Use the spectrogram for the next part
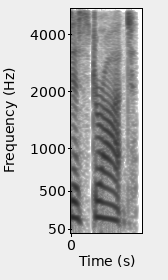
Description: Prononciation du mot distraught en anglais (fichier audio)
Prononciation du mot : distraught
